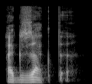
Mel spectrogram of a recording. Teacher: Bueno, aquí deberíamos entrar en matices porque si os fijáis bien, el sonido de X se ha sonorizado al estar entre vocales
